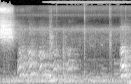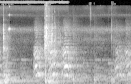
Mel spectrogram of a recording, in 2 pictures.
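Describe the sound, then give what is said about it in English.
A dog barks and yips in a few short, harmonic bursts spread across several seconds, moderately loud, with whiny tones between the barks and no one talking. “They left their new doggy home alone.”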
